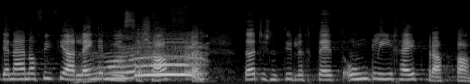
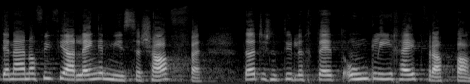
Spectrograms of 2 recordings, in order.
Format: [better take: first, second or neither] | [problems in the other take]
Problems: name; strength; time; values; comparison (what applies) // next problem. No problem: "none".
second | background sound (Livestock, farm animals, working animals); 1 dB above the speech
